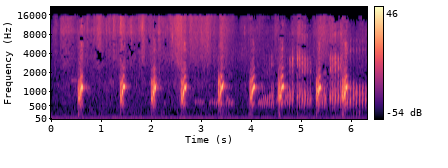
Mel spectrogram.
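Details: White-breasted waterhen decoy call. Sharp notes are spaced under a second apart, and a pulsed bubbling trill runs under them through the second half.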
